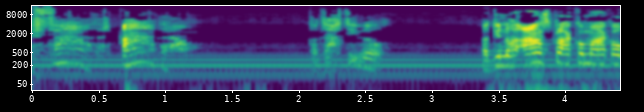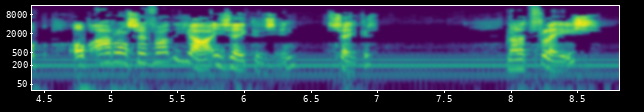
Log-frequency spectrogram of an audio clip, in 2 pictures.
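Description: Sitting high in pitch, a man preaches a sermon full of old-fashioned biblical wording. He swings between loud exclamations and hushed lines that are nearly whispered.

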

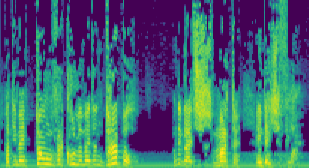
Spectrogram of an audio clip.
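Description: Man acting out a suffering rich man crying for mercy, high and bright, lively swoops. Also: normal speed, soft background music, heavily acted. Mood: desperate pleading. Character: tormented rich man pleading from hell.

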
